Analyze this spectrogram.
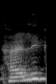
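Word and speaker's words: phthalic: Sorry इसको बोला जाता है थैलिक एनहाइड्राइड। थैलिक एनहाइड्राइड पीए साइलेंट है।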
